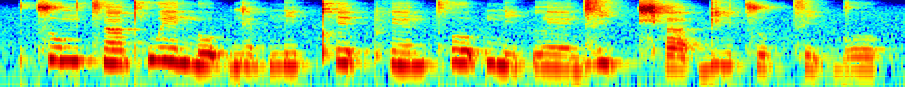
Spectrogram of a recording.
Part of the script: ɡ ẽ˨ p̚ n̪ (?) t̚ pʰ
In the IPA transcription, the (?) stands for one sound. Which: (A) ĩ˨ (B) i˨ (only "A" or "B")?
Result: B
